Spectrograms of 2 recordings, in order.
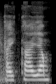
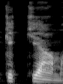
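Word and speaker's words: kikiam: mo na maggisa agad kay kayam po talaga ang pronunciation diyan guys ha hindi kikyam That's so Jologs and Badoy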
